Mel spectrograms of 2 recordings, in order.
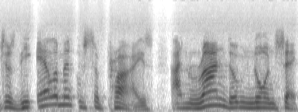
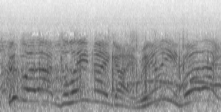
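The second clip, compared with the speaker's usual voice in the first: mock incredulous shout; 13 semitones higher than usual. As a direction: tease the buyer in disbelief. Teasing guest about bad art.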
